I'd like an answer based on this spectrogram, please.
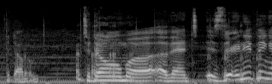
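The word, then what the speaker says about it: Tudum: They call it Tadome. That's so stupid. It's spelled Tadum.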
